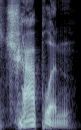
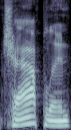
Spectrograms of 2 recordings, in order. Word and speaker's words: Chaplain: What's Chaplain? Chaplain is Are you related to Charlie at all? No, but it used to be spelt that way. Used to be. Like Lin. Now it's Lain.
